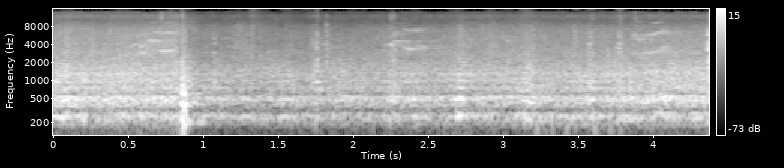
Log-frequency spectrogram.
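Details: Continuous droning hum of a honey bee colony while frames are swapped during a hive inspection in a Perth garden, Australia. A loud knock near the start, then softer taps over the steady buzz.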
